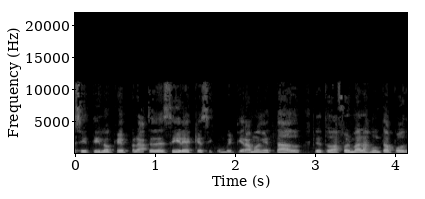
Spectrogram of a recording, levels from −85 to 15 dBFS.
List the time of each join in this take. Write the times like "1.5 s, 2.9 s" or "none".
0.9 s, 1.7 s, 2.9 s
